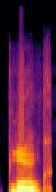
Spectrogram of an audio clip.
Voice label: "bloke", American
